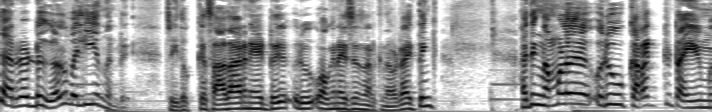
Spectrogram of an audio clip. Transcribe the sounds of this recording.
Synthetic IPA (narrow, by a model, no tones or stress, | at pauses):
ɐɾɐɽuɣɐɭʋɐlijɐenːuɳɖɨɐsiðo̞kːe̞saːd̪ʱaːɾɐɳɐmaːjiʈːɨo̞ɾuoːrɡɐnɐjs̬eʂnɐrɐkːunːɐbɐʂɐjt̪iŋk | ɐjt̪iŋknɐmːɐɭoɾukɐrɐk̚ʈɨʈɐjm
